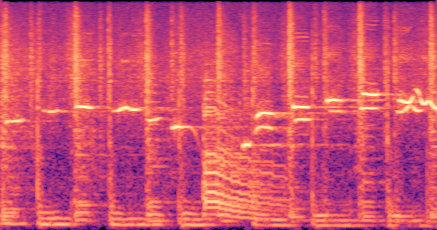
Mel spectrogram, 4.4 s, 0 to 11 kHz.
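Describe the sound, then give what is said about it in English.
A group whistles a bright, catchy radio station jingle melody over a steady rhythmic musical backing, the tune rising and sliding in clear notes for several seconds. “Tune in all the while, 770 on your dial. WABC. Everybody whistle now.”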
